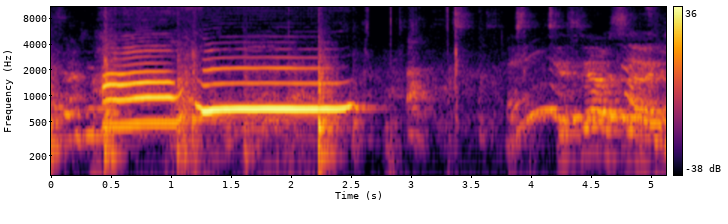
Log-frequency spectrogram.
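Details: Sojourner Truth, a female Alaskan Malamute called Sojou, howls along to music children make during a home jamming session: a rising note, then one long, level, clear tone held over a second, followed by people talking.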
